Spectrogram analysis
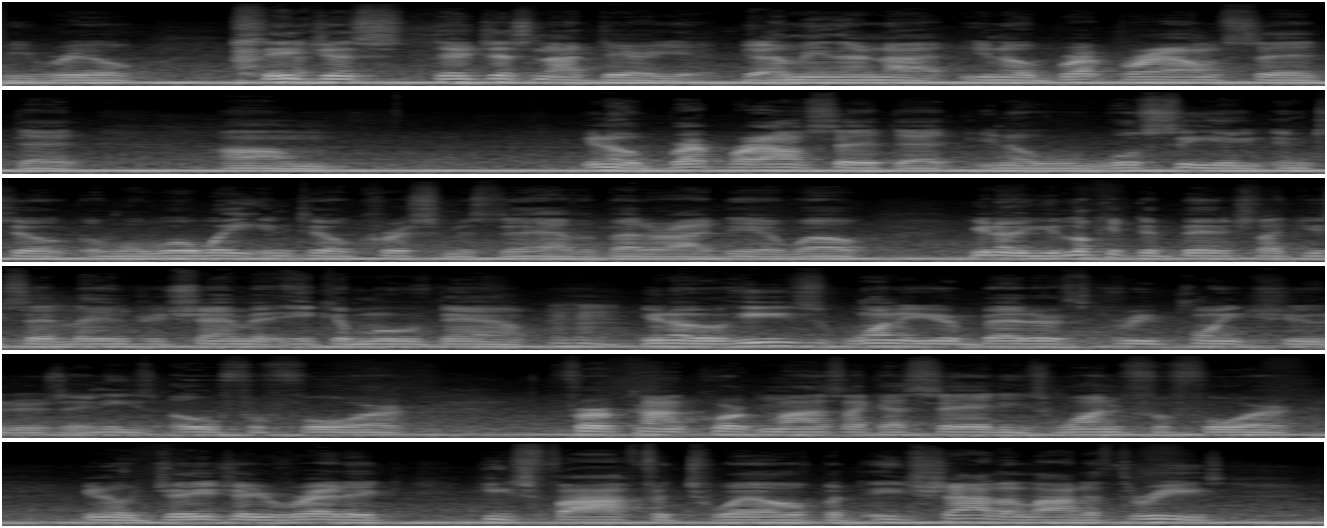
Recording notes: Live! from Raptors/Sixers. Chat in-person after the Raptors' 113-102 win over Philly on Wednesday night.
